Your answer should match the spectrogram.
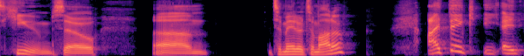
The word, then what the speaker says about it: Hulme: I don't like Hume. I think I want to be Holm from now on.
